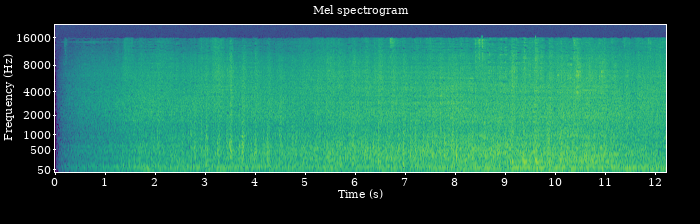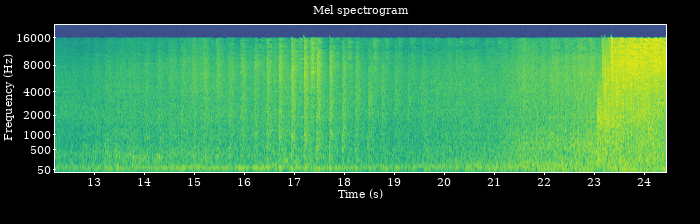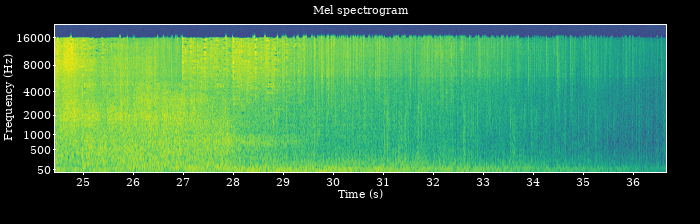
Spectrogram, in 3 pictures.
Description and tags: Train destruction
bang, burst, crash, destruction, explode, fall, flame, inferno, smash, train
